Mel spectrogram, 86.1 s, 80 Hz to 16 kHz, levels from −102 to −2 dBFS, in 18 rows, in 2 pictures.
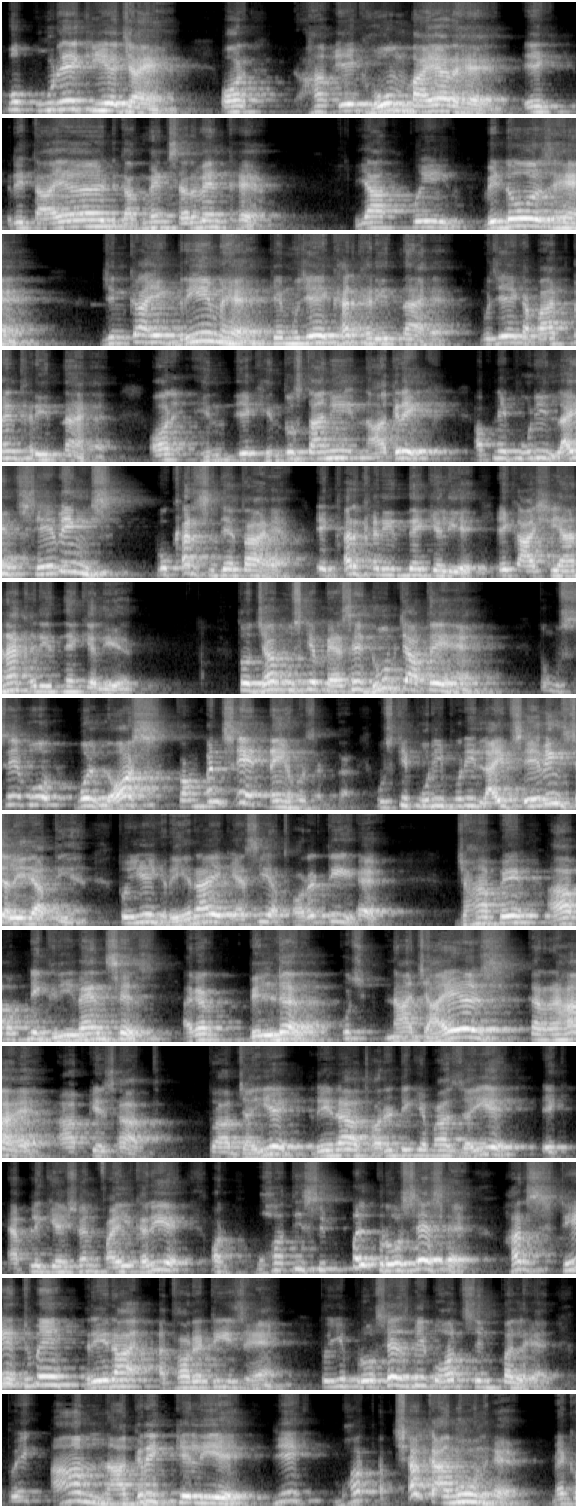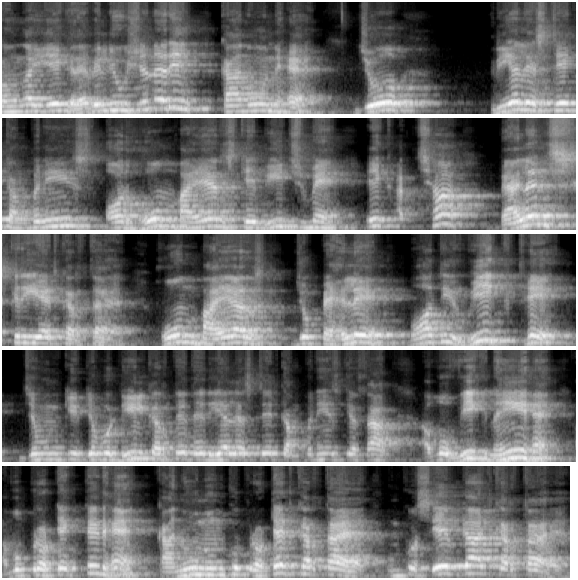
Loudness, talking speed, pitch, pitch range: -17 LUFS, 140 wpm, 210 Hz, 180-250 Hz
